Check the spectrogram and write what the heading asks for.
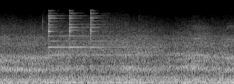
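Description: Steady running noise inside a Shinkansen bullet-train cabin, a low rumble under an even hiss. Three short high-pitched beeps come about half a second in.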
